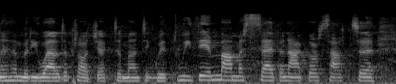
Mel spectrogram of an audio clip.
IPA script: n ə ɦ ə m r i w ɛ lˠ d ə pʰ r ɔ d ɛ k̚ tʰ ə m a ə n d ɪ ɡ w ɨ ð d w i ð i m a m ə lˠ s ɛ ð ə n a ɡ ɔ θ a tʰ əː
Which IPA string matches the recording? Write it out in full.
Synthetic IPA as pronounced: n ə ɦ ə m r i w ɛ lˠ d ə pʰ r ɔ d͡ʒ ɛ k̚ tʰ ə m a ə n d ɪ ɡ w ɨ ð d w i ð ɪ m a m ə s ɛ ð ə n a ɡ ɔ s a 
